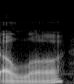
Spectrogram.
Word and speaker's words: Allah: dan kertasnya spesial untuk lafaz Allah l-nya itu seperti ada w-nya saya tidak bisa menyalahkan orang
